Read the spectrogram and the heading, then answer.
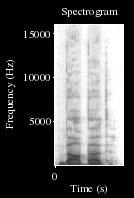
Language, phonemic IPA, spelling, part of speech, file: French, /baʁ.bad/, Barbade, proper noun, Fr-Barbade.ogg
- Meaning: Barbados (an island and country in the Caribbean)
